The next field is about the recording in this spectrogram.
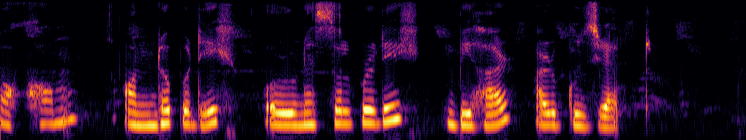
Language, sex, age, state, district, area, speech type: Assamese, female, 18-30, Assam, Sivasagar, rural, spontaneous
